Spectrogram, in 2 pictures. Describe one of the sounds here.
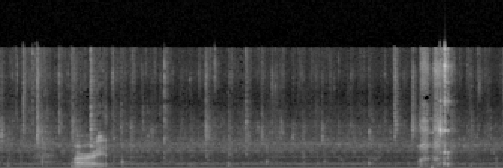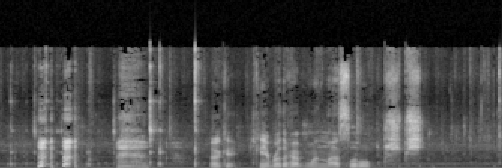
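A dog whines in high, wavering bursts.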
